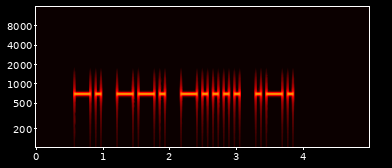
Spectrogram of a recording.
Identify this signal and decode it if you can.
Morse code, heard as a keyed tone, about 15 wpm, 700 Hz. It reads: NG6R
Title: NA SOTA Chaser Callsigns 15wpm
